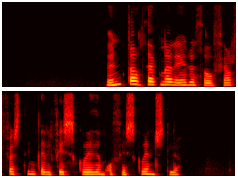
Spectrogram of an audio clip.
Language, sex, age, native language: Icelandic, female, 30-39, Icelandic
